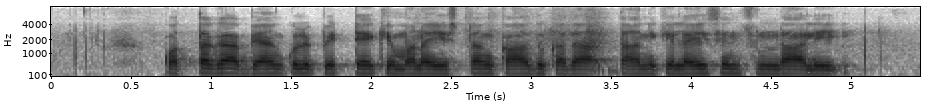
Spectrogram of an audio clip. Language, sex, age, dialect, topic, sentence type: Telugu, male, 18-24, Southern, banking, statement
